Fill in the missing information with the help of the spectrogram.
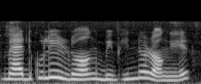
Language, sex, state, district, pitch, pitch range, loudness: Bengali, female, West Bengal, Alipurduar, 245 Hz, 230-290 Hz, -15 LUFS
